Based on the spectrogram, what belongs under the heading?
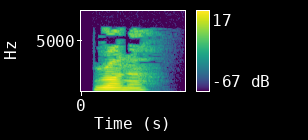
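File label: "runner", British English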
